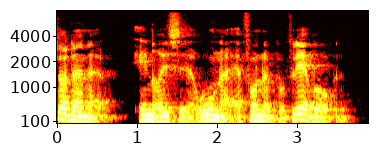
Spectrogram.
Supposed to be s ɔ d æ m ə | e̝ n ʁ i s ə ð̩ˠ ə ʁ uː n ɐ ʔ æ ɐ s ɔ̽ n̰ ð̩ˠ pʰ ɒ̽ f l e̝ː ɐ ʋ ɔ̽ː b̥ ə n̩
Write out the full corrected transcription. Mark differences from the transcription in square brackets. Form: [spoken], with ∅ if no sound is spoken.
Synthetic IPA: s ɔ d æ [n] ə | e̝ n ʁ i s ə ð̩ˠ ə ʁ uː n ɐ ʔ æ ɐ [f] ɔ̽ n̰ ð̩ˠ pʰ ɒ̽ f l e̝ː ɐ ʋ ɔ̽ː b̥ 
